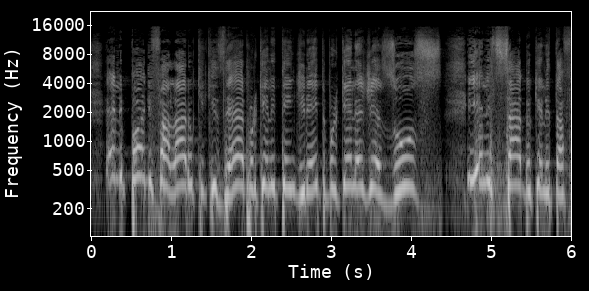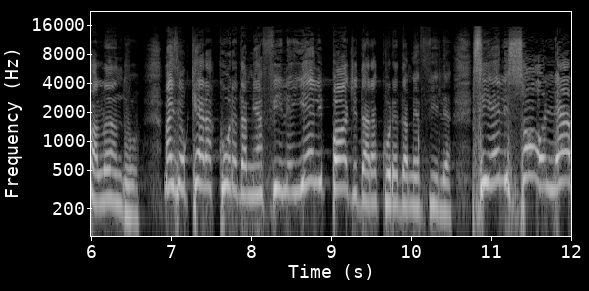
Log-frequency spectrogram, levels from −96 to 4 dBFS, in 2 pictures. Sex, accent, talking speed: male, Brazilian, 215 wpm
